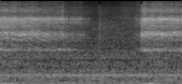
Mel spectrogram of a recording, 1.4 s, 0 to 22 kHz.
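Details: 1969 Lincoln Idealarc 250 welder, fan motor removed and shaft turned by hand: a dry, scratchy rasp from worn, dry fan bearings, to be cleaned and repacked.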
